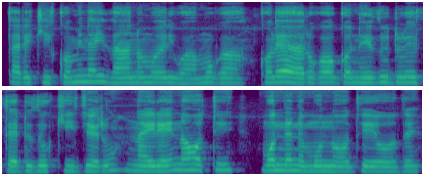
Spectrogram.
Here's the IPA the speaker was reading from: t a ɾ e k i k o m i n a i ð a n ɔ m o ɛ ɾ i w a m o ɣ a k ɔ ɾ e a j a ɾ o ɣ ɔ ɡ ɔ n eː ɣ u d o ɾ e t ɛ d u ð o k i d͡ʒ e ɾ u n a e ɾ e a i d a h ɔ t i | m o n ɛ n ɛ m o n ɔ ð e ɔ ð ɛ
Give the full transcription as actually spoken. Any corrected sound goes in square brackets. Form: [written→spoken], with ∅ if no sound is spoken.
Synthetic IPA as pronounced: t a ɾ e k i k o m i n a i ð a n ɔ m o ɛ ɾ i w a m o ɣ a k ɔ ɾ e a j a ɾ o ɣ ɔ ɡ ɔ n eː [ɣ→ð] u d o ɾ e t ɛ d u ð o k i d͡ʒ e ɾ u n a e ɾ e a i [d→n] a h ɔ t i | m o n ɛ n ɛ m o n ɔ ð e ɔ ð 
